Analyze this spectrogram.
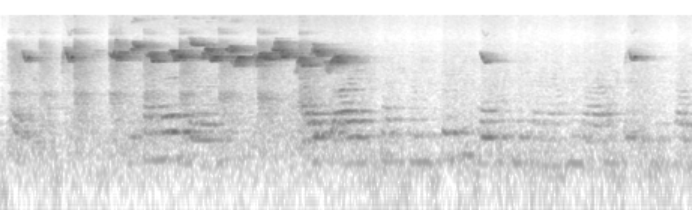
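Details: Ultramarine grosbeak song, Northeastern Brazilian style, played to warm up a pet seedeater: short notes lead into a three-second warbled phrase of bright slurred whistles, followed by two isolated short notes and soft background chatter.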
